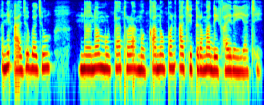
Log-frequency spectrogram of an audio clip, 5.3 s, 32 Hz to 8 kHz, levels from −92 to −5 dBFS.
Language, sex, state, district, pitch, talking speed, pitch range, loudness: Gujarati, female, Gujarat, Valsad, 225 Hz, 135 wpm, 210-230 Hz, -15 LUFS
